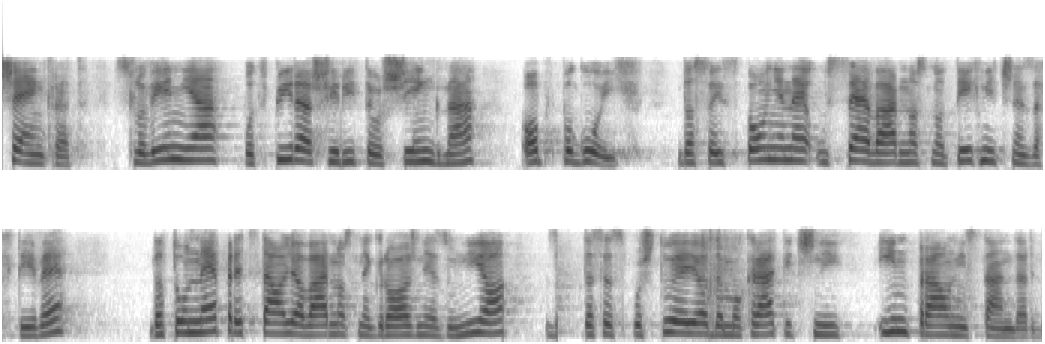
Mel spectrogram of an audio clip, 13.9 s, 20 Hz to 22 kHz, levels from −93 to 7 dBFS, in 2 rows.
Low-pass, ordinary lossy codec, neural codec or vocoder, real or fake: 5.4 kHz; none; autoencoder, 48 kHz, 128 numbers a frame, DAC-VAE, trained on Japanese speech; fake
